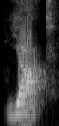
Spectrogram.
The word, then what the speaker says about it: yacht: Yacht. Now let's look at the word yacht. It's spelled with an A, but it has a ah sound, so we're going to use the broad A.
